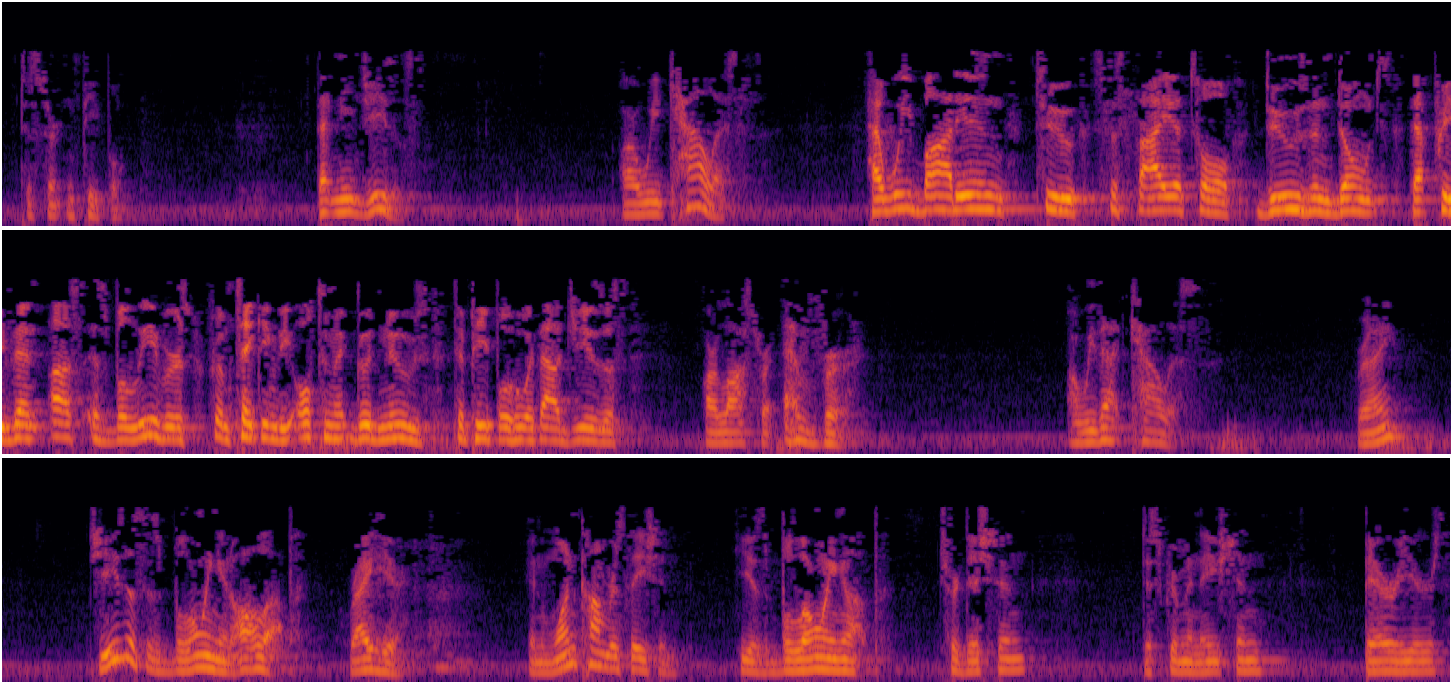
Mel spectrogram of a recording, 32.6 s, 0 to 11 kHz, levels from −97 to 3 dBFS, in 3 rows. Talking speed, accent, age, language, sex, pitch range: 110 wpm, American, 40-59, English, male, 115-155 Hz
